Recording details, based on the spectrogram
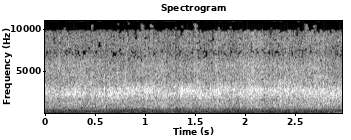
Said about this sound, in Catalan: Feijóo, a part de rebre els aplaudiments dels seus, també rep els comentaris de la bancada socialista, evidentment.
